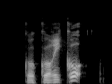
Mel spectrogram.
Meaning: cock-a-doodle-do
- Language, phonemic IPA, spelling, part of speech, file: French, /ko.ko.ʁi.ko/, cocorico, noun, LL-Q150 (fra)-cocorico.wav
